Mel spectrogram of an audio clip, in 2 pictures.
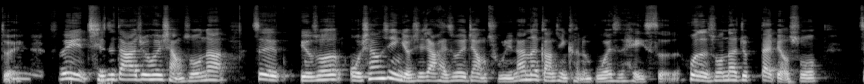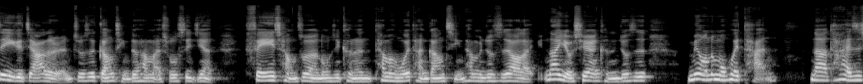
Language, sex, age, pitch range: Chinese, female, 20-39, 155-240 Hz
